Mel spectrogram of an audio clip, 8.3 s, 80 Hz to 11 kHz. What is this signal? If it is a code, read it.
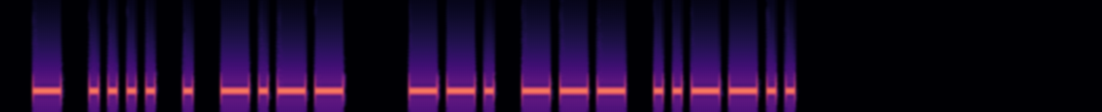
Morse code, heard as a keyed tone, about 17 wpm, 700 Hz. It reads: THEY GO?
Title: Sentences from Top 1600 Words 17wpm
